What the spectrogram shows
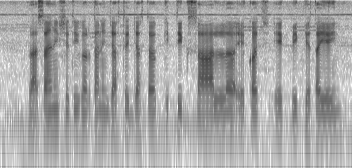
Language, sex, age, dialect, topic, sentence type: Marathi, male, 18-24, Varhadi, agriculture, question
